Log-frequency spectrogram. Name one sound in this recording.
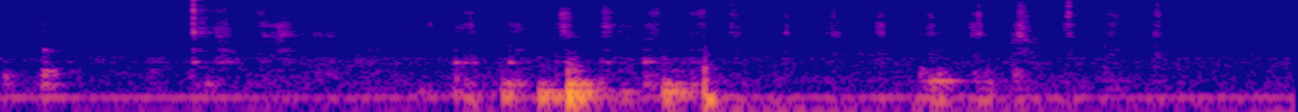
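A screwdriver clicks and scrapes against metal.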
